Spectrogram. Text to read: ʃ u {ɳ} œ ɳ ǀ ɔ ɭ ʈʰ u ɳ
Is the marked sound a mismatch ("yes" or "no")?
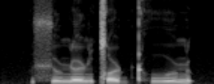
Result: no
